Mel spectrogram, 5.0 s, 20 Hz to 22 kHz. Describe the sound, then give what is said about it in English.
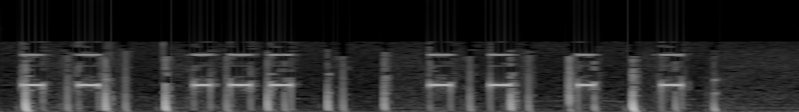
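A rapid series of touch-tone keypad beeps as a 10-digit phone number is keyed into an automated phone system, short dual-tone bleeps in quick, slightly uneven succession, clear with no talking. “All right, I'm going to key in this phone number here.”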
